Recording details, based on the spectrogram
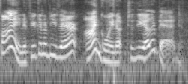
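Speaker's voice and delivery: pet voice. Voicing the pet's thoughts as he finds his spot taken: voicing Vinny. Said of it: "He's like".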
